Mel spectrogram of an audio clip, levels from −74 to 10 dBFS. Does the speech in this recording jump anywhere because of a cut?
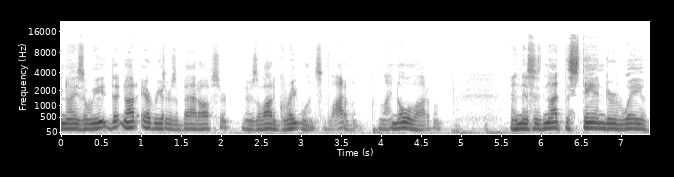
yes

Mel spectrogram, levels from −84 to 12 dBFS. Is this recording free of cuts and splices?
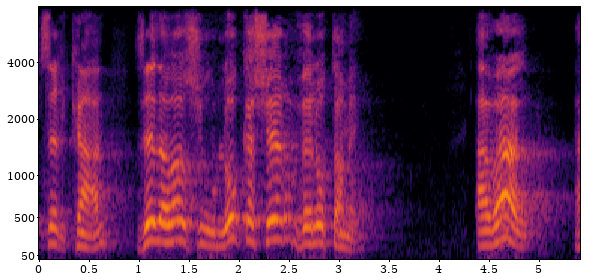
yes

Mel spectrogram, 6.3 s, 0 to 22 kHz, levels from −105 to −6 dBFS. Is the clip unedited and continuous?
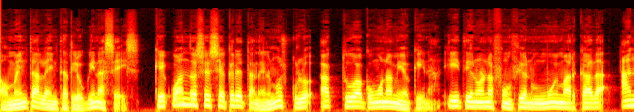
yes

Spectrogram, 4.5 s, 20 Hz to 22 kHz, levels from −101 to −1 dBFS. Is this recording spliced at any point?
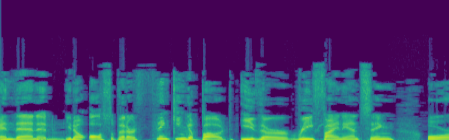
yes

